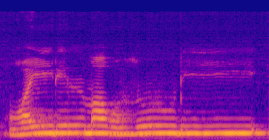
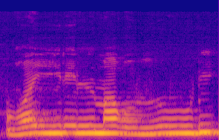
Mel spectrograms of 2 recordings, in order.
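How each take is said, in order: First: Slow chant, final "bi" of "मग़ज़ूबी" dragged long; overstretched ending. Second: Loud slow chant, final "bi" of "मग़ज़ूबी" kept short; short final vowel. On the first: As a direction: overdo the length on the last vowel of "मग़ज़ूबी". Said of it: "बा को इतना ज़्यादा नहीं खींचना". ("मग़ज़ूबी" की बा को ज़्यादा खींचकर) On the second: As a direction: recite "मग़ज़ूबी" without stretching its last vowel. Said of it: "ऐसे नहीं पढ़ना". ("मग़ज़ूबी" की बा को खींचे बिना) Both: Shown as a demonstration.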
